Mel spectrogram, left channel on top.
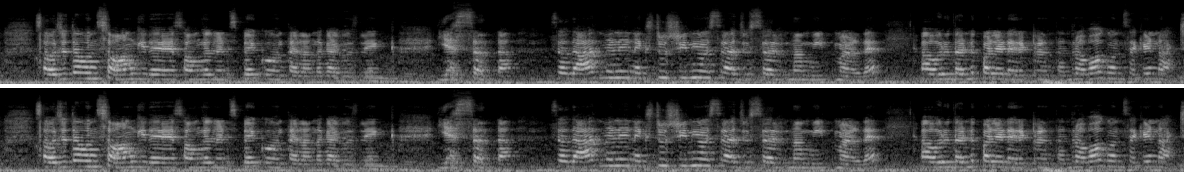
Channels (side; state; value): both; normal; correlation 0.89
